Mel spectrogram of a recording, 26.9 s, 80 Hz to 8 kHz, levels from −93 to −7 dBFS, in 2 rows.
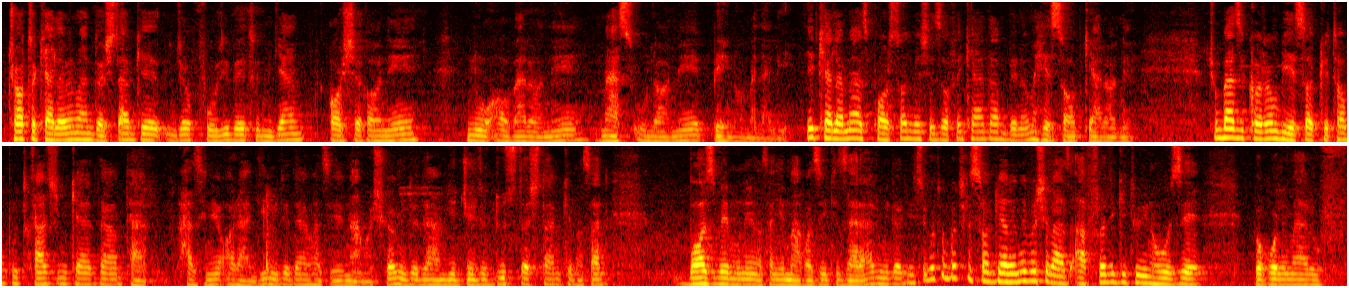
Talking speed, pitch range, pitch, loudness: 155 wpm, 110-135 Hz, 120 Hz, -37 LUFS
